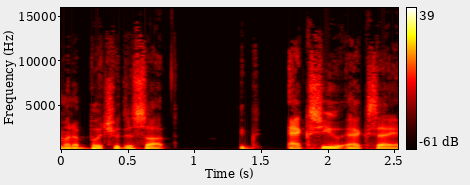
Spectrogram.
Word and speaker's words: Xuxa: a butcher this up Xu XA how do you say that xuxa xuxa yes and that's Chinese I would imagine no no Portugese okay xuxa great guitarists around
